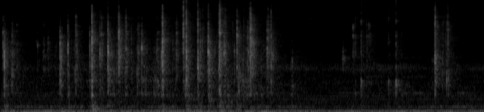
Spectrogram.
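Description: Quick, irregular bursts of key clicks from a computer keyboard as HTML code is typed, close and crisp over a low steady hum, with no voices.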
